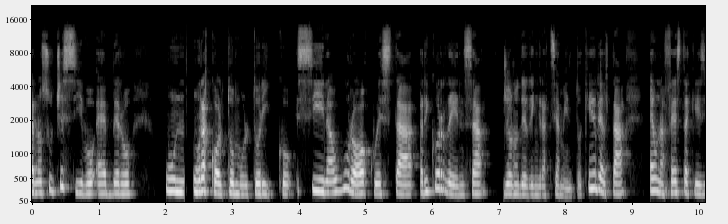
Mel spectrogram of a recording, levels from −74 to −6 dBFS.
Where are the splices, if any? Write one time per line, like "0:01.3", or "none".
0:02.3
0:04.0
0:07.1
